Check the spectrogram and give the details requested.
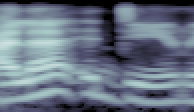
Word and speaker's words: Ala Eddin: So Ala Eddin, like Aladdin, it's properly pronounced Ala Eddin, is a We'll uh, talk is about a that very in good future restaurant.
